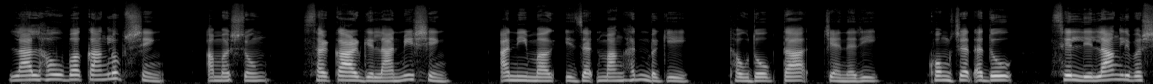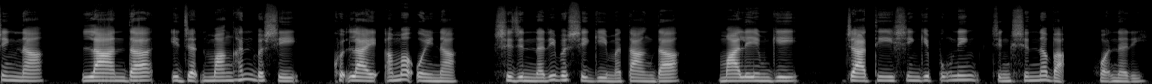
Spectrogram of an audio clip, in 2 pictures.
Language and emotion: Manipuri, neutral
